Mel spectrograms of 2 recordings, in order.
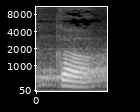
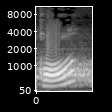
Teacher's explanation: جو ڈنڈے والا کاف ہوتا ہے اس کی آواز تھوڑا منہ کے قریب سے آتی ہے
